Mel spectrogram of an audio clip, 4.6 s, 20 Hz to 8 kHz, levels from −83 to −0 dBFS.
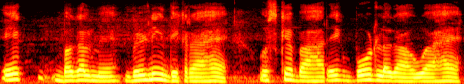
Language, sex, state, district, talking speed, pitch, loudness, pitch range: Hindi, male, Jharkhand, Garhwa, 180 wpm, 155 Hz, -14 LUFS, 145-175 Hz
